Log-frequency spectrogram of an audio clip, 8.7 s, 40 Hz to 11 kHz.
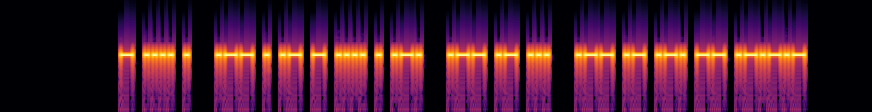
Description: Morse code, heard as a keyed tone, about 28 wpm, 700 Hz. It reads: THE WEATHER WAS WARM.
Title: Sentences from Top 1000 Words - Review Part 5 - 30wpm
